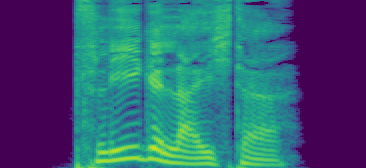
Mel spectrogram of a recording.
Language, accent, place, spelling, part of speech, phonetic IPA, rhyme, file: German, Germany, Berlin, pflegeleichter, adjective, [ˈp͡fleːɡəˌlaɪ̯çtɐ], -aɪ̯çtɐ, De-pflegeleichter.ogg
- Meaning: 1. comparative degree of pflegeleicht 2. inflection of pflegeleicht: strong/mixed nominative masculine singular 3. inflection of pflegeleicht: strong genitive/dative feminine singular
